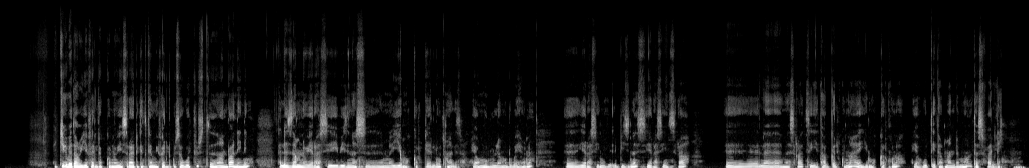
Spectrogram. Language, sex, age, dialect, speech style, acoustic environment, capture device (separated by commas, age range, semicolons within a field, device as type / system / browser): Amharic, female, 25-34, Ethiopia - Addis Ababa, relaxed, silence, mobile / Linux / Chrome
